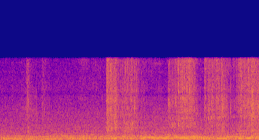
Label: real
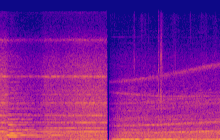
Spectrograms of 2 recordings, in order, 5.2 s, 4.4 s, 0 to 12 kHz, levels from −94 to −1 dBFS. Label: real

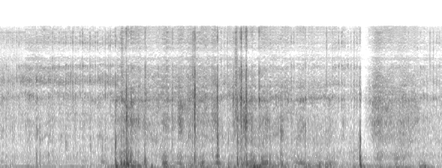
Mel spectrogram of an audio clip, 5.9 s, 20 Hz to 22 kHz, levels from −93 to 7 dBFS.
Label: fake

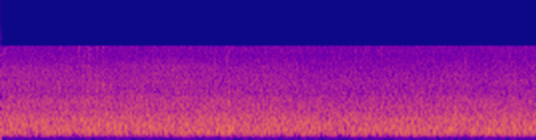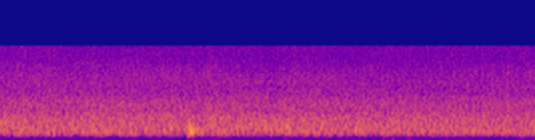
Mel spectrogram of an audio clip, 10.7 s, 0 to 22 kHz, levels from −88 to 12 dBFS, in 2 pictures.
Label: real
